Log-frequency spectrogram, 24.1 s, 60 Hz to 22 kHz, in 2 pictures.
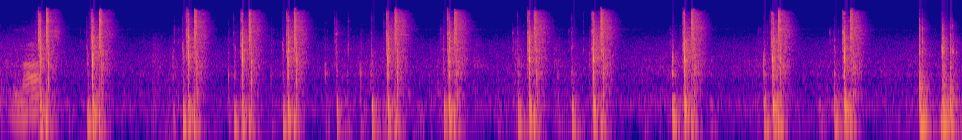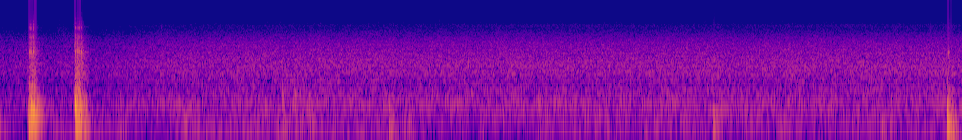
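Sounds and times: nail gun firing into wood: 0.5s - 1.5s, 2.2s - 3.9s, 4.6s - 7.8s, 8.4s - 8.9s, 9.5s - 10.9s.

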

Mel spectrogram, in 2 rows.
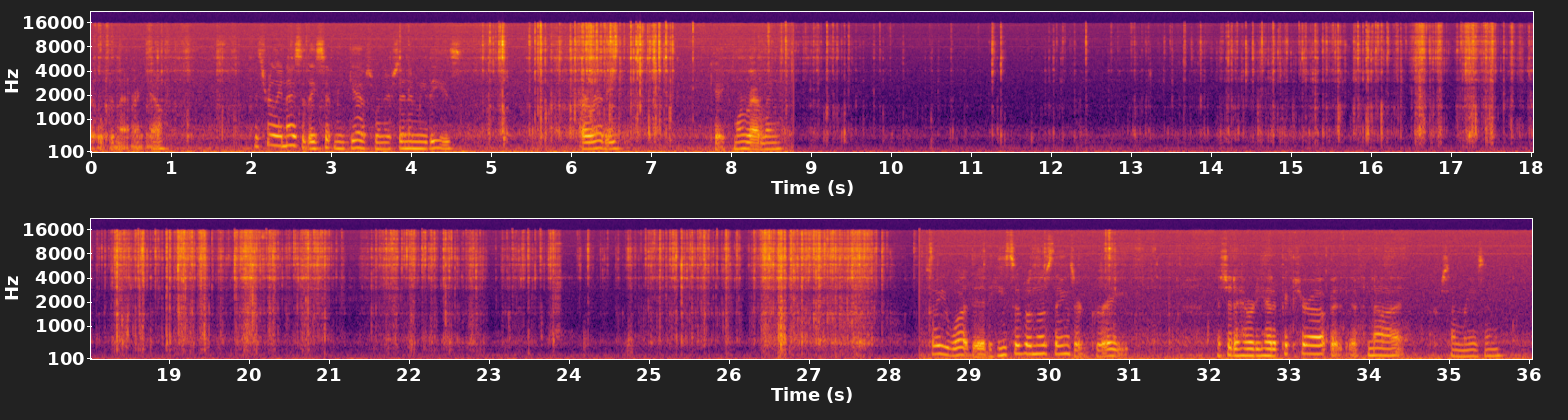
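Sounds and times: steady low hum: 0.0s - 36.0s
plastic packaging crinkling: 4.7s - 28.6s.

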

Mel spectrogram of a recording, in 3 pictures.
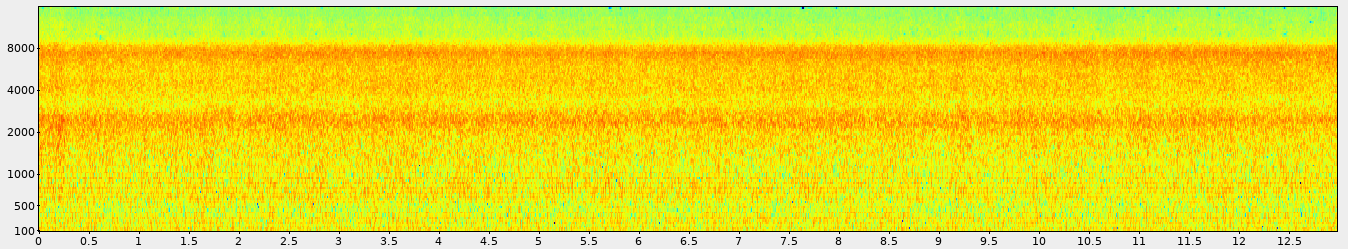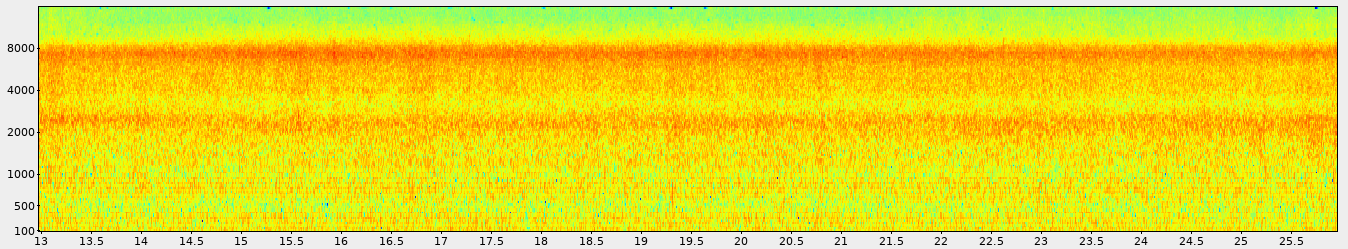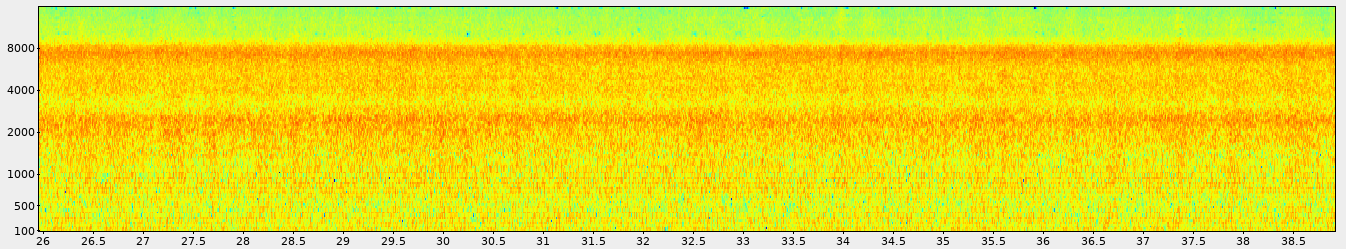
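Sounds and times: water rushing over a spillway: 0.0s - 38.9s.

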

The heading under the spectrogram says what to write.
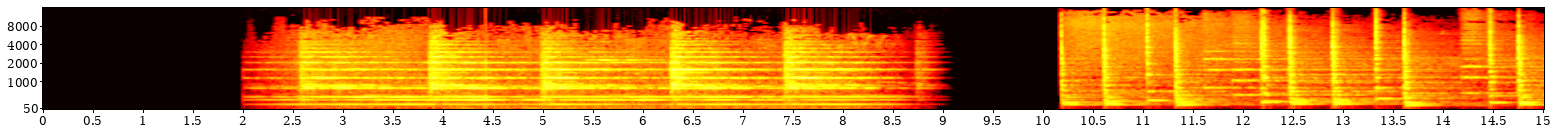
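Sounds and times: large bell tolling: 2.1s - 8.8s.

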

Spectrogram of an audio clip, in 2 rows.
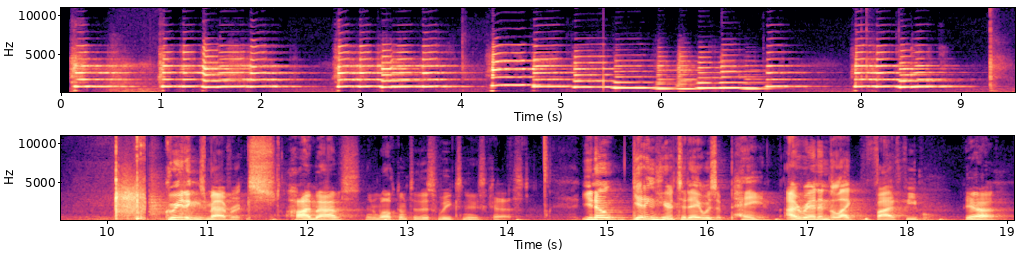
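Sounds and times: solo clarinet melody: 0.1s - 9.3s.

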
